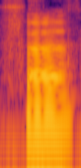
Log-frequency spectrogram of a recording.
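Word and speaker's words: Tha (ث): That's tha, right? – Yes. – Tha. – Tha. How do you pronounce it? – We use our tongue between our teeth. – Yeah. Between your teeth, front teeth, yeah? – Yes.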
